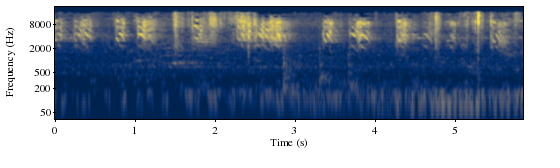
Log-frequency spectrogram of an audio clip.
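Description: Small birds chirping outdoors: many short, high-pitched chirps in quick succession, each falling quickly in pitch. A low rumble runs underneath, strongest in the second half.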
